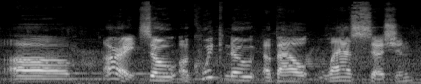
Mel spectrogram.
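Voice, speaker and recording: A man's voice: a little high, big pitch swings, slow pace, sharp tone. A man hosting a tabletop roleplaying game as game master, talking casually in an encouraging, explanatory way.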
